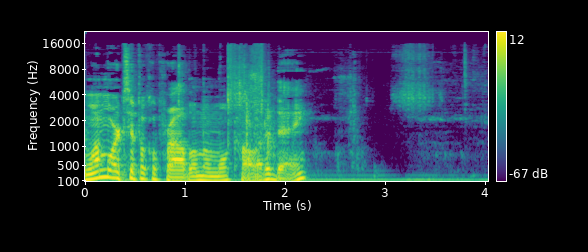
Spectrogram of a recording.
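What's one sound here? A sheet of paper rustles as it is moved.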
